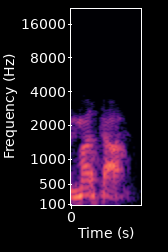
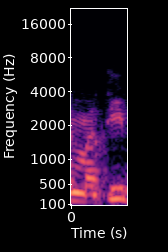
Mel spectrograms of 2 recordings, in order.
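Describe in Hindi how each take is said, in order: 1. शब्द एक खुले 'ah' स्वर पर खत्म होता है। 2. शब्द एक बंद 'ee' स्वर पर खत्म होता है। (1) "तो समझ लीजिए कि वो अलिफ ही है" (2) "जैसे आपने मती पढ़ा"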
